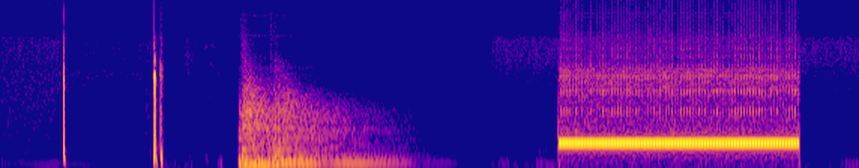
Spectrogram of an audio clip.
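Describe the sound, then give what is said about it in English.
Two sharp clicks and a clattering thud of a receiver being hung up, then a loud, steady telephone dial tone that drones for about two seconds before cutting off abruptly. No one speaks. “I don't need permission to hang up the phone.”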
